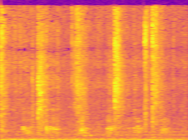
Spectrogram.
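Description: A dog panting faintly, a few short breaths.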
